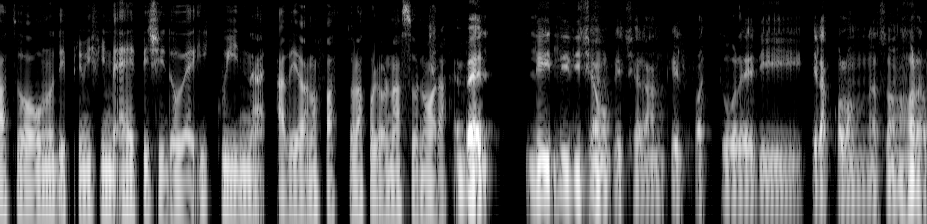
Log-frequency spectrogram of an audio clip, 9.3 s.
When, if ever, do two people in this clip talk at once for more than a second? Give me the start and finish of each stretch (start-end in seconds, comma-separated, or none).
none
